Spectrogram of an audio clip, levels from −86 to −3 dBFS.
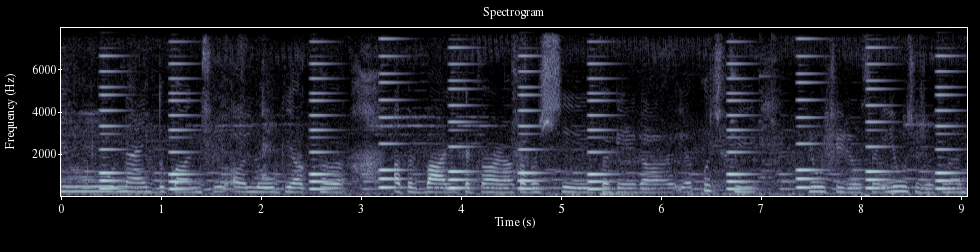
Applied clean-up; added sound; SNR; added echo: none; Ringtone; -4 dB; none.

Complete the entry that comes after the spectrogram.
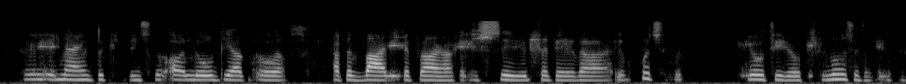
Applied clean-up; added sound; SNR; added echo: neural diffusion model UNIVERSE++.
